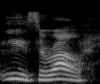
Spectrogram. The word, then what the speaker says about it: Sorrelle: find because I am literally the only Sorel in the entire world spelled my way because there are way too many letters there's two r's two e's two L's s-o-r-r-e-l-l-e Sorel and so uh I am the only one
